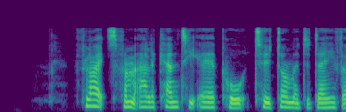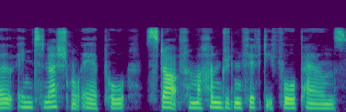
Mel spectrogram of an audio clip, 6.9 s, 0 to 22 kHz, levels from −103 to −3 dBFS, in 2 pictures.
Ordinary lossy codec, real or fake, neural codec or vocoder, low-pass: none; fake; codec, 16 kHz, 4 kbps, FreqCodec, larger model; none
